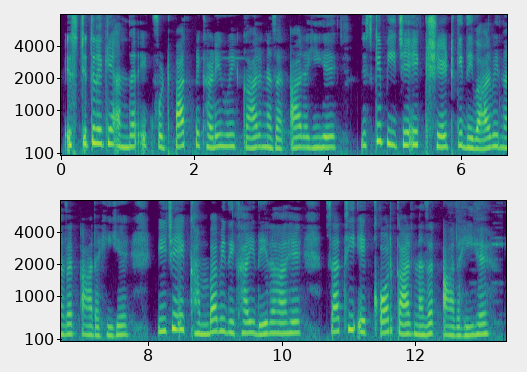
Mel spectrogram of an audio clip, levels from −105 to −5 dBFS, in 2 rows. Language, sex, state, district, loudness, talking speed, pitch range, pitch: Hindi, female, Maharashtra, Chandrapur, -26 LUFS, 190 wpm, 210-260 Hz, 225 Hz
